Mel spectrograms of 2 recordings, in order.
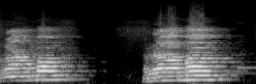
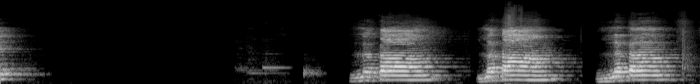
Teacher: लेकिन संस्कृत भाषा में जो अनुस्वार है वो बोला जाएगा। किसकी तरह? ध्यान रखिएगा म की तरह।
